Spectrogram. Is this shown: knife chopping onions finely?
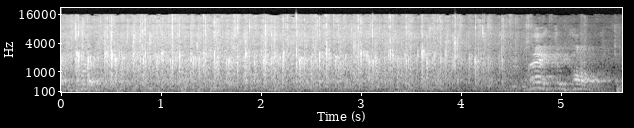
no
